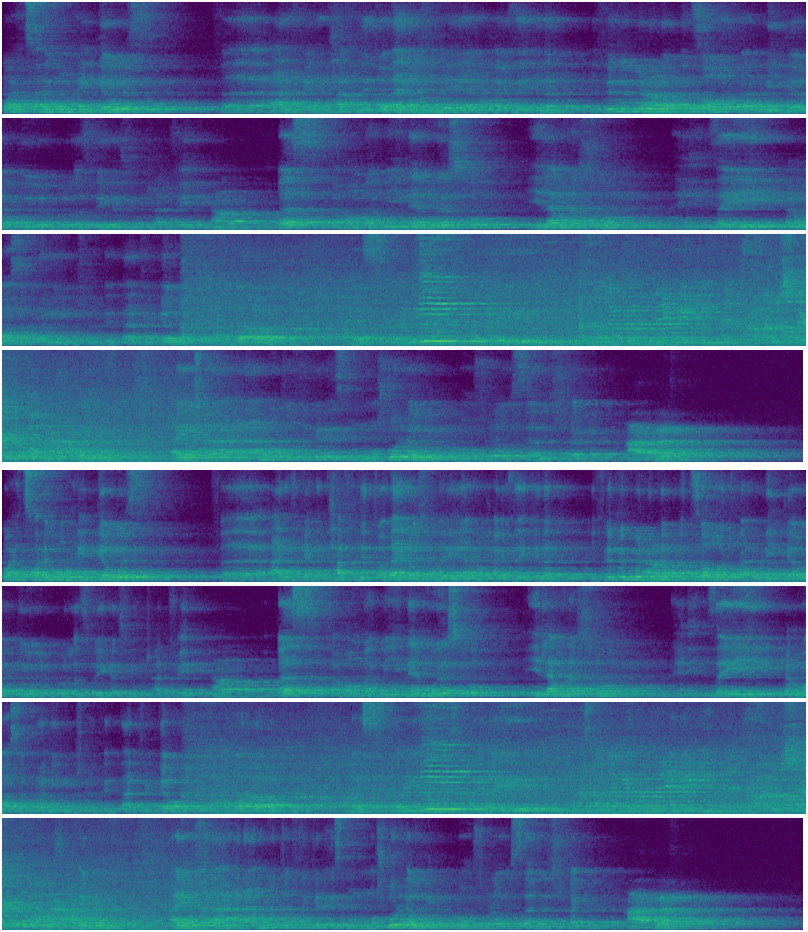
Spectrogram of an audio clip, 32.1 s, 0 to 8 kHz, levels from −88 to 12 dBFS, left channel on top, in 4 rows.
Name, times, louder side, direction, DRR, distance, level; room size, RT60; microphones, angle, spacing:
voice 1, 0.0-1.4 2.2-5.6 5.9-10.0 10.7-12.9 13.2-14.4 14.7-18.8 19.5-23.3 23.7-25.2 25.8-30.1, equal, 45° right, -2 dB, 0.7 m, -26 dB
voice 2, 6.4-6.7 10.1-10.4 18.4-18.8 19.5-19.7 24.6-25.4 30.3-30.8, equal, 20° left, -7 dB, 1.3 m, -26 dB
sound 1, 17.9-26.1, left 1 dB, 70° left, 1.1 m, -27 dB
8.8 x 3.6 x 4.0 m, 3.0 s
head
